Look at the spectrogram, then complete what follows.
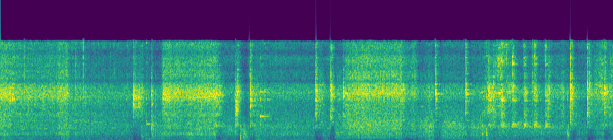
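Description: Arc welding crackling on the steel frame of a pickup truck's open cargo body. From about two seconds in, steel channel sections clank and knock sharply as they are laid on the frame.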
